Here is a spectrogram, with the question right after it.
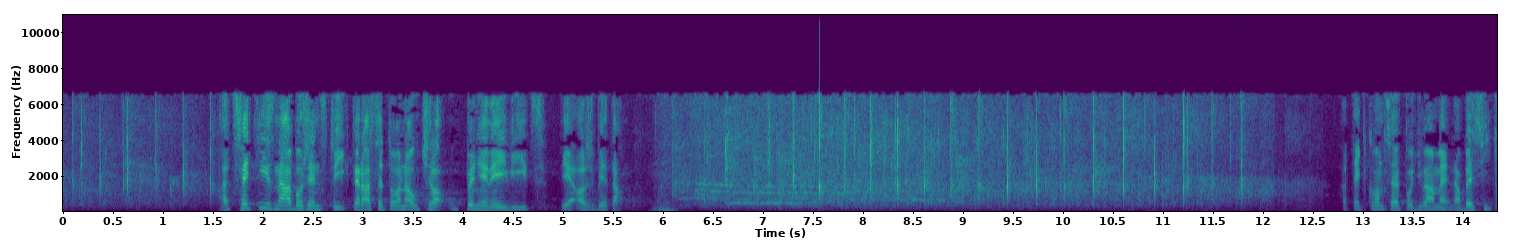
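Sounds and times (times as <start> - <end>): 
audience clapping at a children's performance: 0.0 - 1.8, 6.0 - 12.7
speech: 1.6 - 6.2, 12.9 - 14.3.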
